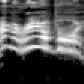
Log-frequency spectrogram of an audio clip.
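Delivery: very loud, very slow, high, creaky voice. Doing an impression of Pinocchio from Shrek: Pinocchio from Shrek impression. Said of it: "trying to do an impression of Pinocchio from Shrek".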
